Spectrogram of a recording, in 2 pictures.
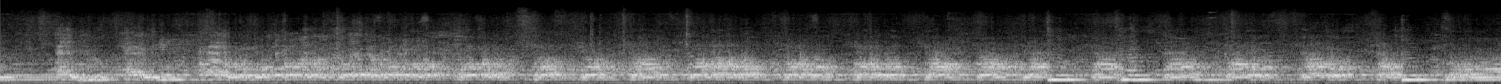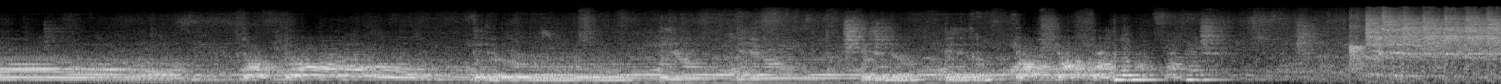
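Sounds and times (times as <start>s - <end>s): didgeridoo drone: 0.0s - 30.0s.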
